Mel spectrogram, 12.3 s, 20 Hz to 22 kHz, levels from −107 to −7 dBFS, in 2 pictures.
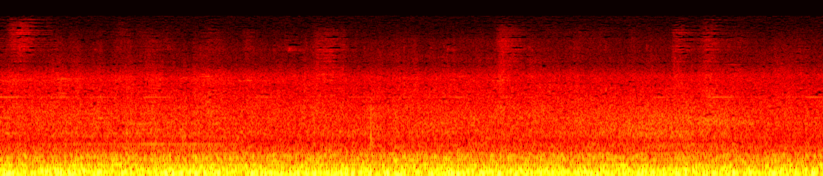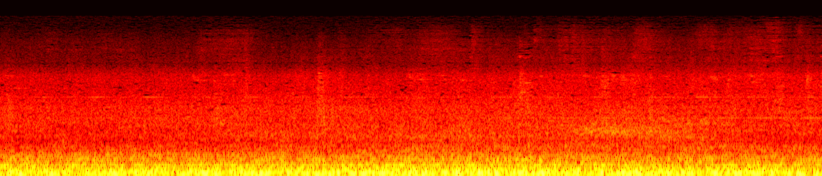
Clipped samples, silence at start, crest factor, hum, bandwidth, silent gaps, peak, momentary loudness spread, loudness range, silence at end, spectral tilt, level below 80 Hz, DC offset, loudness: under 0.1%; 0 s; 12 dB; none; 8.2 kHz; none; -18 dBFS; 2 LU; 1 LU; 0 s; -8.5 dB/octave; -32 dBFS; under 0.1%; -32 LUFS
